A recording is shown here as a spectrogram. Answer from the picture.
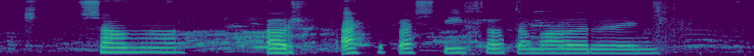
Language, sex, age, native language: Icelandic, male, 12, Icelandic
